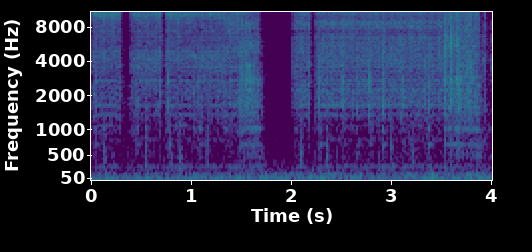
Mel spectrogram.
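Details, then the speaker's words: Holmes Hobbies direct-power RC crawler servo after repair of damaged wires near the gland, on a temporary jig powered directly from a 2S battery and driven via receiver: quiet, quick gear whirs and soft ticks, smooth and even, working normally. "And hope you can see that is working perfectly."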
